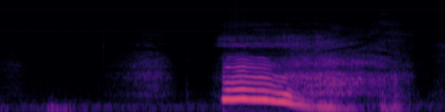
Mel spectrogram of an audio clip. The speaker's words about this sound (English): It's contagious. How many of you yawned after I yawned?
